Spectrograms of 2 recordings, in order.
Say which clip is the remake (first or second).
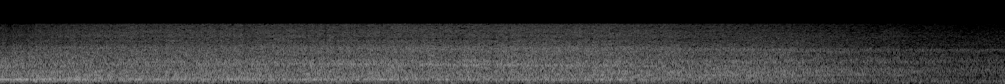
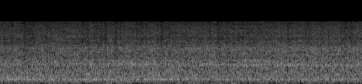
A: second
